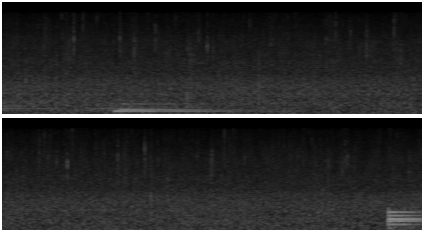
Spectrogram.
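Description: Steady rain falling, with muffled, slowed-down music over it: a single low note about a second and a half in that fades away, then a louder chord struck near the end.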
